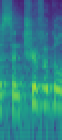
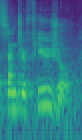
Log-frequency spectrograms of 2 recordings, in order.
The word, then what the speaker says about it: centrifugal: is a centrifugal supercharger I've had videos before where I said centrifugal I apologize it has a g in there and a centrifuge is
